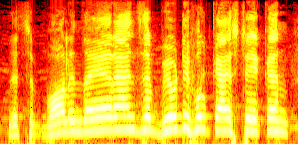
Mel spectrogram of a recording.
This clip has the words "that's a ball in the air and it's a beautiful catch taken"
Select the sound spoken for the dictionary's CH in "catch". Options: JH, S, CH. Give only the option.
S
